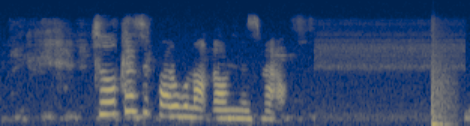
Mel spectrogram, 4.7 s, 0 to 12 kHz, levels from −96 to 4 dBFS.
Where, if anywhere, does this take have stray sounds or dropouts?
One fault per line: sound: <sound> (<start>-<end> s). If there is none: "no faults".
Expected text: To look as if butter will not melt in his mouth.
sound: thud (4.3-4.6 s)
